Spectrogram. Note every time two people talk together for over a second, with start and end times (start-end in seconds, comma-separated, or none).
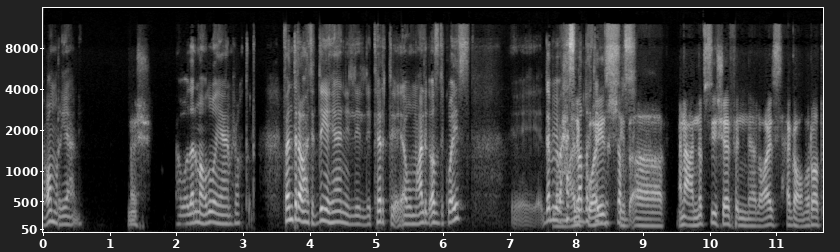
7.6-8.9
